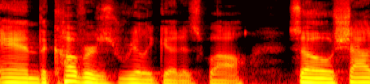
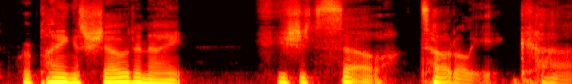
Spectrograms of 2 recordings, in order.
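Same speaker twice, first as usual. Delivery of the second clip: exaggerated, over-the-top sexy, sultry voice. Imitating a movie character talking to Scott: imitating an over-the-top sexy voice. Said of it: "super, like, sexy voice".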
